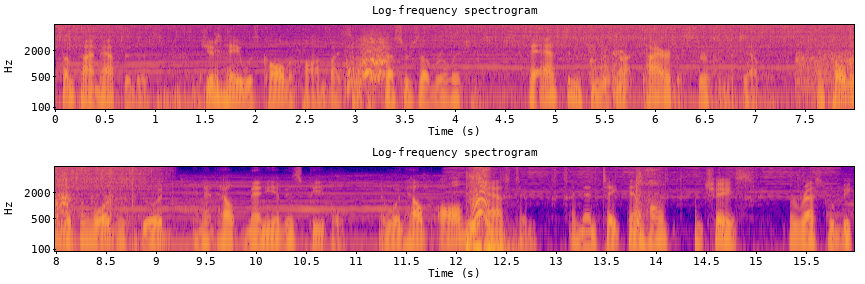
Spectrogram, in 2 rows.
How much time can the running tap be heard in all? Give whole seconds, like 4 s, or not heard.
9 s.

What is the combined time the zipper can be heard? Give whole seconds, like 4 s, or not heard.
3 s.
